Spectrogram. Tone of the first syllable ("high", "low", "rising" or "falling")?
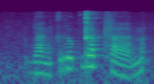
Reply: low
